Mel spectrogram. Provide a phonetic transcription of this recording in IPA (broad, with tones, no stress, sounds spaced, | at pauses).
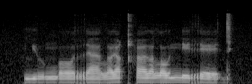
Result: lʲ oː˧ ŋ ɔː˧ r aː˧ lˠ əː˥ qʰ ɤː˥ lˠ o˥ n e˥ r ɛ˧ d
